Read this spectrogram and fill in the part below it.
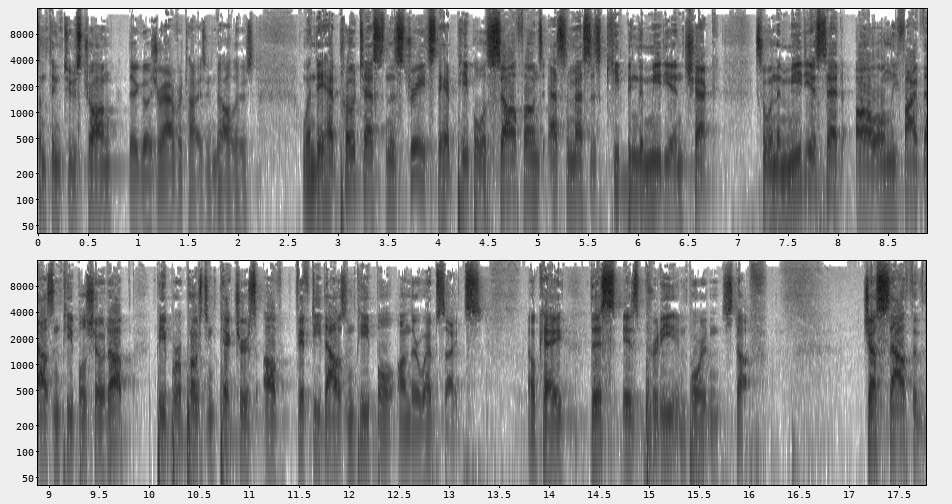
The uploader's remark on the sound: From the Citizen Journalism Unconference 2006 proceedings at Harvard Law School.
